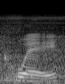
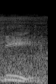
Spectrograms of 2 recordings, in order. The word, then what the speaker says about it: Quay: of those I remember I used to call these Quay and then I had a bunch of people in the comments thank you guys say that it's pronounced key and these are actually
